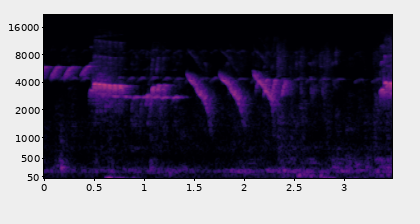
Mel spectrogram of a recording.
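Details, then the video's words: Newly bred domestic canary singing on 15 May 2019: bright high notes, then a series of loud downward-sweeping whistles, each about half a second long, ending with a sharp high note; soft background rustle. "KANARYA ÖTÜŞÜ YENİ ÜRETİM HANEDEN 15.05.2019 CANARY SINGING 4K"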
